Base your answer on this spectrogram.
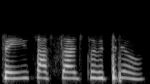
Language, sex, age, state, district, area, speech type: Odia, female, 18-30, Odisha, Balasore, rural, conversation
